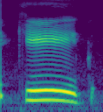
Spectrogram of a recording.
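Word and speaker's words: cake: तो यहां पर इस ए का उच्चारण लॉन्ग होगा। अब यहां पर हम केक नहीं पढ़ेंगे। केक। क्या पढ़ेंगे? केक। ए का उच्चारण ए का उच्चारण होगा लॉन्ग। लंबी ध्वनि रहेगी केक।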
